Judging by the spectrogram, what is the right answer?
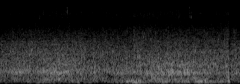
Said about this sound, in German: Wir treffen den 67-Jährigen dort, wo er den Großteil seines Lebens verbracht hat, am Meer heute plätschert die Ostsee an der Küste von Schleswig-Holstein ruhig vor sich hin.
